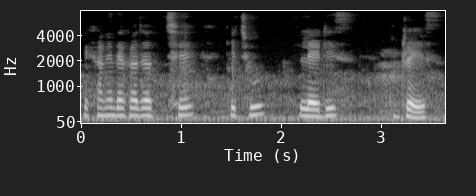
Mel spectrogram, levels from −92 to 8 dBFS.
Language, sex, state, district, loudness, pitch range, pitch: Bengali, female, West Bengal, Cooch Behar, -17 LUFS, 145-210 Hz, 185 Hz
